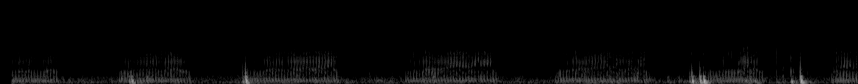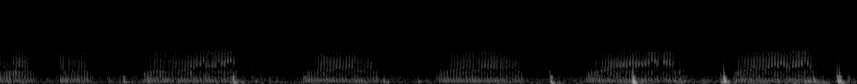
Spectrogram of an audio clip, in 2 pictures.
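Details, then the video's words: A male kitten purring close up, likened to an air pump: rough rumbling breaths in regular bursts roughly every second, each a wheezy pulsing rasp with short pauses between, plus a few soft clicks. "My cat sounds like an air pump"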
